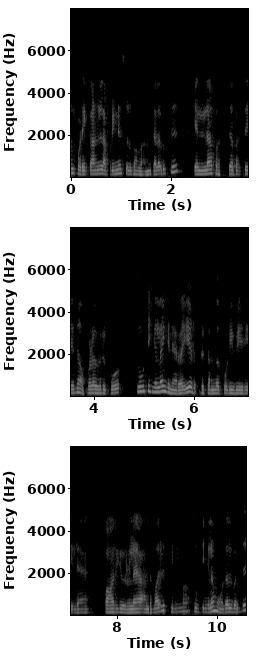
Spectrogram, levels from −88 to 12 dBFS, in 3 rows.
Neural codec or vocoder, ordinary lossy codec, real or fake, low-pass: codec, 16 kHz, 4 kbps, X-Codec, WavLM features, trained on Multilingual LibriSpeech; MP3, 24 kbps; fake; 7.2 kHz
